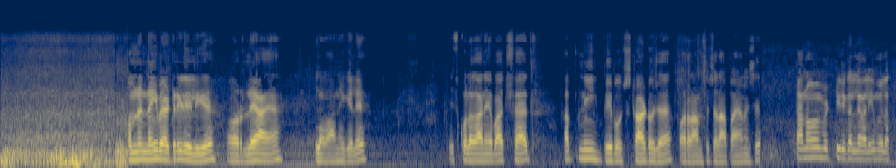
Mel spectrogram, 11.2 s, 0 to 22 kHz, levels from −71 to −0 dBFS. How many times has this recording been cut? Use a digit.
2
